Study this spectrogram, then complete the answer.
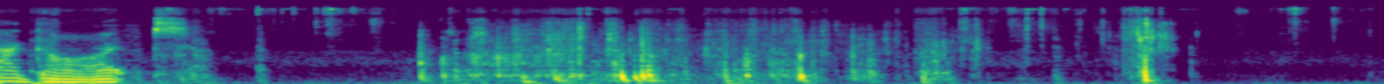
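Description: Paper and cardboard rustle as a box is unpacked.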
